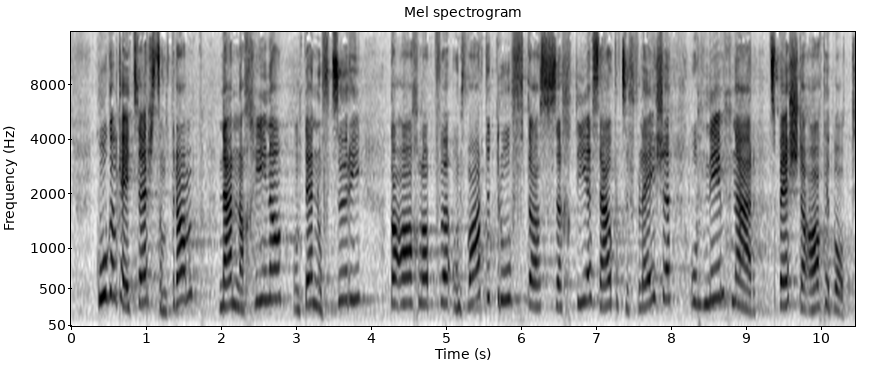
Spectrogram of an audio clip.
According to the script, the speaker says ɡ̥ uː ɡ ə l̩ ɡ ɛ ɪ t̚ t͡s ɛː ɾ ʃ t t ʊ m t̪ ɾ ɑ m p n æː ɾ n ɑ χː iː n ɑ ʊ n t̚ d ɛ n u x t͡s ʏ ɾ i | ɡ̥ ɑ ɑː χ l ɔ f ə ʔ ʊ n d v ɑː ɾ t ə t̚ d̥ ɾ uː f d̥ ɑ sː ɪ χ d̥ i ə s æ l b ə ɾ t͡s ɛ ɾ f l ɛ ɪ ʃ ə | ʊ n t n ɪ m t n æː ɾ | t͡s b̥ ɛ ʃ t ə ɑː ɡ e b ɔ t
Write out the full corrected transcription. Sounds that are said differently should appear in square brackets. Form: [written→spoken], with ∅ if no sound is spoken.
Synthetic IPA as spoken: ɡ̥ uː ɡ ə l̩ ɡ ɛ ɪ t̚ t͡s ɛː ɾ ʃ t [t→t͡s] ʊ m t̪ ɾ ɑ m p n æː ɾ n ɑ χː iː n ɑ ʊ n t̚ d ɛ n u [x→f] t͡s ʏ ɾ i | ɡ̥ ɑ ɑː χ l ɔ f ə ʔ ʊ n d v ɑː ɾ t ə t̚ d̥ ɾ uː f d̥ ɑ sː ɪ χ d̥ i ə s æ l b ə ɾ t͡s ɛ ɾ f l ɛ ɪ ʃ ə | ʊ n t n ɪ m t n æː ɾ | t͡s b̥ ɛ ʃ t ə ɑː ɡ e b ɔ t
